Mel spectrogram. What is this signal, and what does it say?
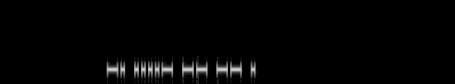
Morse code, heard as a keyed tone, about 36 wpm, 700 Hz. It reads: N4MME
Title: USA Call Signs - 5 Characters - Repeated 3x - 35wpm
